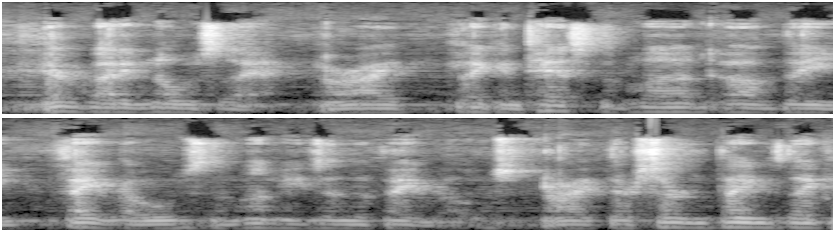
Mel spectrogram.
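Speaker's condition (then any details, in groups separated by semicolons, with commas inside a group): No condition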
